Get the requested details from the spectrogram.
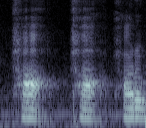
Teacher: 공기의 흐름을 아가타가 터뜨리는 소리예요 비읍 발음할 때 바 바람 해보면 두 입술을 딱 붙여 버려요 딱 붙이면 공기의 흐름이 막히죠 그러다가 입술을 빡대면 그때 비흡 소리가납니다 이런 식으로 파열음은 공기의 흐름을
